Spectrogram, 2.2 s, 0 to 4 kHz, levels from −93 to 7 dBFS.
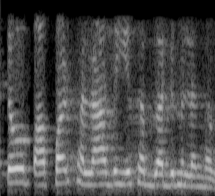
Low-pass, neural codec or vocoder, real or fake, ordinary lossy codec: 3.6 kHz; none; real; AAC, 16 kbps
